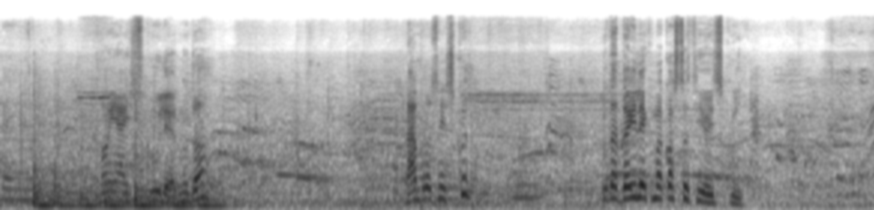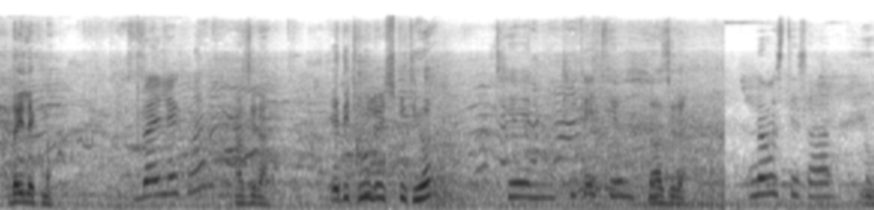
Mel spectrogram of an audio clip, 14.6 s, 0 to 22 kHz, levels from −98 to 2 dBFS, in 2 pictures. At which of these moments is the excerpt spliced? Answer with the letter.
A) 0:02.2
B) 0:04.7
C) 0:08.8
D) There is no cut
D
